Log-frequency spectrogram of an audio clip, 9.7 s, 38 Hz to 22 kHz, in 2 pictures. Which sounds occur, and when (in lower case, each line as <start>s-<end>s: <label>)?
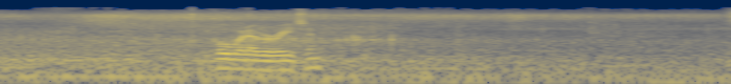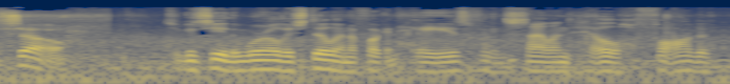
0.0s-5.6s: spray
0.0s-9.7s: mechanisms
1.4s-2.2s: man speaking
3.8s-4.6s: breathing
4.7s-4.8s: tick
4.9s-5.3s: man speaking
5.4s-5.6s: breathing
6.0s-9.7s: man speaking
6.4s-6.5s: tick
